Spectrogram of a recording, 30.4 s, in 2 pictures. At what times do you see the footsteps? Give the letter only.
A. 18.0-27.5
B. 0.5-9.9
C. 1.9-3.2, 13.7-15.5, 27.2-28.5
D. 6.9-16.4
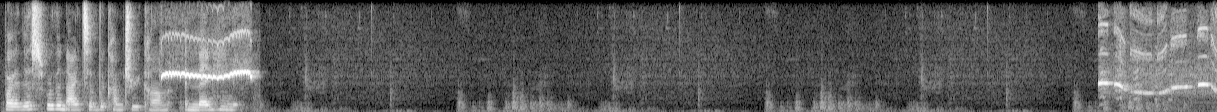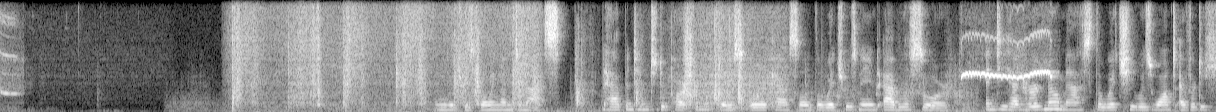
A.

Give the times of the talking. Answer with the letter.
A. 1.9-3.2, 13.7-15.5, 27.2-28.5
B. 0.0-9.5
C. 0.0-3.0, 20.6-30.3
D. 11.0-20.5
C.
